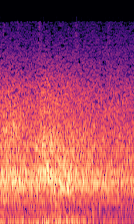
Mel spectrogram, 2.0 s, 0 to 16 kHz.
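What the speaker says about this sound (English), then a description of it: "this crowd is buzzing after that last score" Crowd noise buzzes in a College Football 26 stadium, a steady, dense roar that holds at an even level for about two seconds with no talk over it.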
